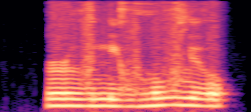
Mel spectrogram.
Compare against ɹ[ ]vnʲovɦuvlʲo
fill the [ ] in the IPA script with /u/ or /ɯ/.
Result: ɯ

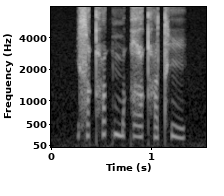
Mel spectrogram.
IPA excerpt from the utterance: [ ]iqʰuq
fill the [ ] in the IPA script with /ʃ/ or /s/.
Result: s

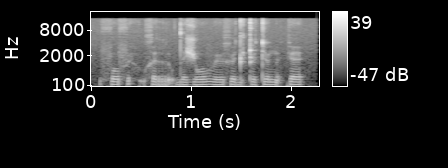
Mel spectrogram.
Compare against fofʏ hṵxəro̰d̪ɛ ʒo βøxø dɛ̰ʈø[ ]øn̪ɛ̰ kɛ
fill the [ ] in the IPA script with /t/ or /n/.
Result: t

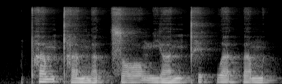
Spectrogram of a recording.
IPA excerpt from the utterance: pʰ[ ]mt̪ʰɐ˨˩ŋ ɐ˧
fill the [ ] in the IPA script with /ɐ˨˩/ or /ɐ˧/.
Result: ɐ˧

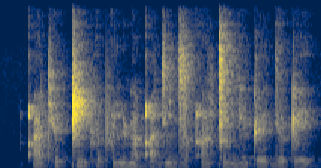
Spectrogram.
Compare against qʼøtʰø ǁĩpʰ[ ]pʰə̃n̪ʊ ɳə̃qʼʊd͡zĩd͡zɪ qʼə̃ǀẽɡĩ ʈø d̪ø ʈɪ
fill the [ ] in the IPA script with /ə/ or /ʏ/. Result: ə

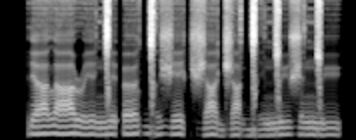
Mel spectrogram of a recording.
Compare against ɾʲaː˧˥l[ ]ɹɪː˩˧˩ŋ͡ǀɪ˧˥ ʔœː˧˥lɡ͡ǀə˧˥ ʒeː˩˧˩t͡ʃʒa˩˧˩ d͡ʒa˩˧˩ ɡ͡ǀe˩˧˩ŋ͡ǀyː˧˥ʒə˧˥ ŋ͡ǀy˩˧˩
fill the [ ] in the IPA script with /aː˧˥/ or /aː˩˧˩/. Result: aː˧˥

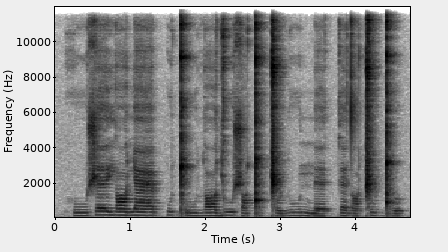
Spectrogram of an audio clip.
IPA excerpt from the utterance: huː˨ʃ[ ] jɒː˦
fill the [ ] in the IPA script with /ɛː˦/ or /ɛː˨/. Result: ɛː˦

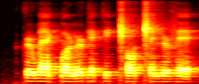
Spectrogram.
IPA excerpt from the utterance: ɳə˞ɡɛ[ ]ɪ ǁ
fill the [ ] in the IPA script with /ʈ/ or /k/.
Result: k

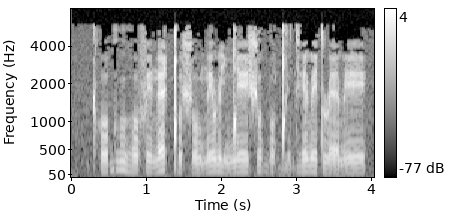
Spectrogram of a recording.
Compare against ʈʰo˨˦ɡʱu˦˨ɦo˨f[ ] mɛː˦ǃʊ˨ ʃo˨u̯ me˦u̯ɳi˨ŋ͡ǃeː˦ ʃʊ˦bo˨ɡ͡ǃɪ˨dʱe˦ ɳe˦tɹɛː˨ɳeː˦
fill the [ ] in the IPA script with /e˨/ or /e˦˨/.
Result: e˨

